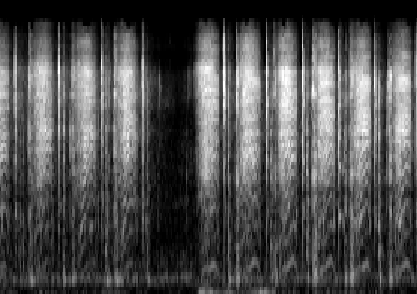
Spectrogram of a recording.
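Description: Trigger spray bottle of degreaser pumped rapidly, a quick run of short spray hisses about four a second, with a brief pause near the middle.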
